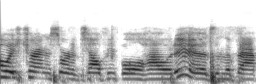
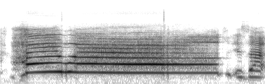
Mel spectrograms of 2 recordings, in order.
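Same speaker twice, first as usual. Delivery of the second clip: put-on cute voice, much higher and louder; 11 semitones higher, 5 dB louder than usual. Showing how Joy does her greeting, imitating Joy's voice. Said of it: "That's my best Joy voice".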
